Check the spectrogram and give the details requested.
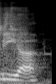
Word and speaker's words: Fiadh: It's Fiadh. just Fiadh. I'm an idiot and I can't speak even English, so please don't. Just pretend F-I-A, because the D-H is silent. Okay. F-I-A, Fiadh. Fiadh.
